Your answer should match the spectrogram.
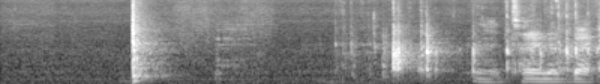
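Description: A single sharp plastic knock about a second in, then a run of small plastic clicks and rattles as the white filter housings and connectors of a reverse osmosis water filter unit are handled and fitted. A man's voice comes in near the end.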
